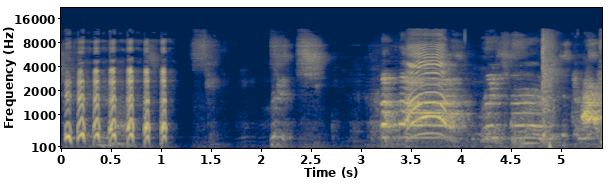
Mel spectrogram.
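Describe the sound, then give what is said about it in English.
A dog lets out a quick run of about seven sharp, rapid barks, fairly loud, then falls quiet as people start talking and laughing. “sorry, my dog.”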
